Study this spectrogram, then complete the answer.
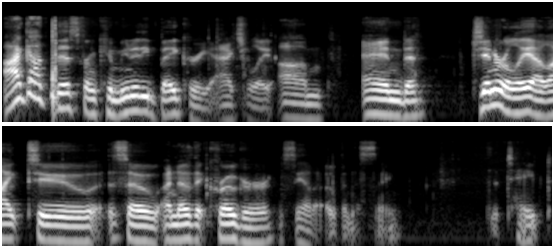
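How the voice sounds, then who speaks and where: With a Southern US accent, a man at a medium pitch speaks with big swings in loudness over a quiet background. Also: ordinary pitch variation, moderate pace. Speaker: TV meteorologist. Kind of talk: casual chat.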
